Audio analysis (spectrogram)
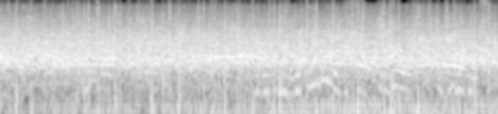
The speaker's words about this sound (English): Applause. I haven't heard that in a long time.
